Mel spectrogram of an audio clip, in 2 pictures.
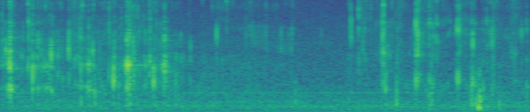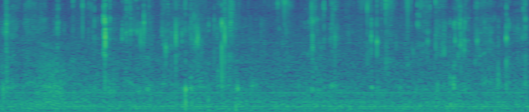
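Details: Indoors, a Doberman called Cola works on raw chicken, pieces torn at the joints for him. Soft clicking bites and moist chewing sounds run continuously over a faint room hiss, with a denser cluster in the first two seconds.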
